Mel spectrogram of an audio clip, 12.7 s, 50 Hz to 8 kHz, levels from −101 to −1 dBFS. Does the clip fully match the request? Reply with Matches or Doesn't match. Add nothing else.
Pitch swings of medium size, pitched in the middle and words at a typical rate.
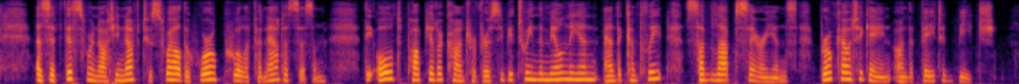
Doesn't match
